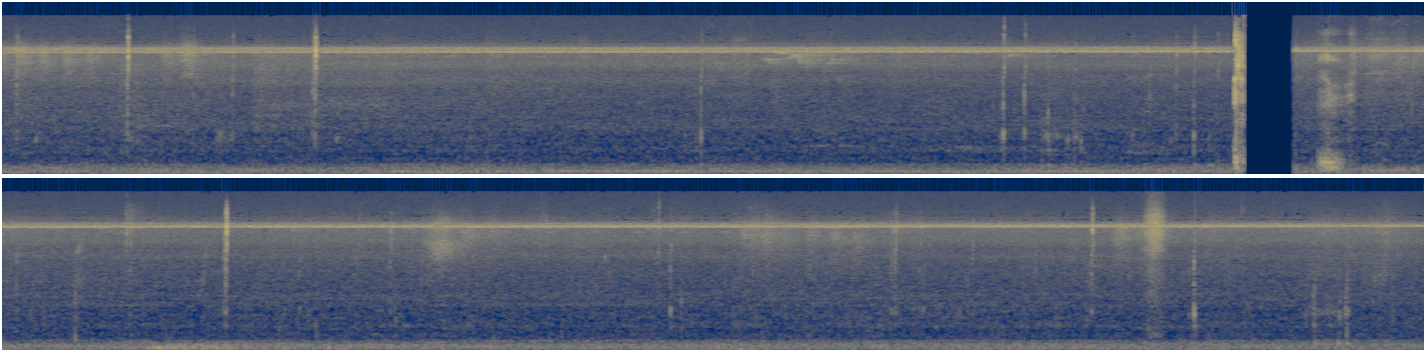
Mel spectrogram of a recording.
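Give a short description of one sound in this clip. A young macaque sucks and slurps through a plastic tube.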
